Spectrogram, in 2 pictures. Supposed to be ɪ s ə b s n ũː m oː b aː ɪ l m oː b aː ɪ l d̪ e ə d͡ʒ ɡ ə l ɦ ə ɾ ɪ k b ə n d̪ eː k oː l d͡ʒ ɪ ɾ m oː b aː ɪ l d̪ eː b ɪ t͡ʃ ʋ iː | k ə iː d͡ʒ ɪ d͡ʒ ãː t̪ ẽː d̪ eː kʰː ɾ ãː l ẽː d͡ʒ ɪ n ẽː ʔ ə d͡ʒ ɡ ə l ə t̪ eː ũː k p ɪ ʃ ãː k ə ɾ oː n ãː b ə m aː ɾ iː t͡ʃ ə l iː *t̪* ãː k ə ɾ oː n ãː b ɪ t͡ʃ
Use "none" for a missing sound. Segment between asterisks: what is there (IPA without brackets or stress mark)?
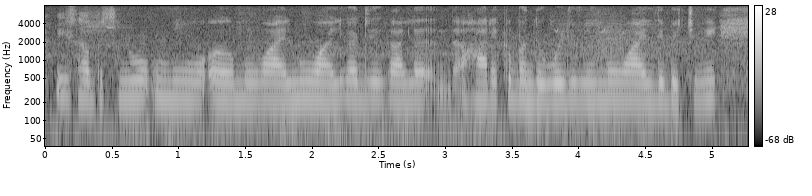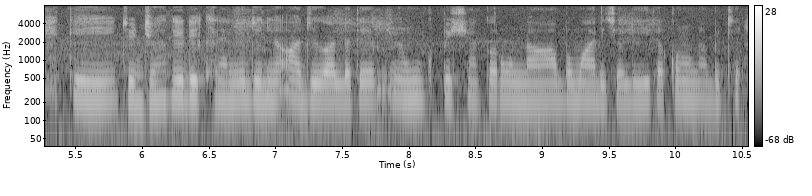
t̪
